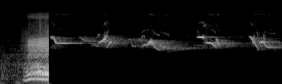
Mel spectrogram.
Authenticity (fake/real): real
